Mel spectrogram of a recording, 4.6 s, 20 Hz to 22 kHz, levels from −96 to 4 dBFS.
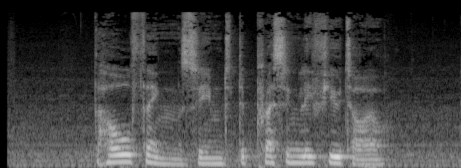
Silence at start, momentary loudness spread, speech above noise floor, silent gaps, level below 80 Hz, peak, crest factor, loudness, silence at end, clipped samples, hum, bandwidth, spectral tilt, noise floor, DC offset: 0.05 s; 24 LU; 21 dB; none; -52 dBFS; -8 dBFS; 16 dB; -25 LUFS; 0 s; under 0.1%; none; 16.5 kHz; -5 dB/octave; -45 dBFS; under 0.1%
